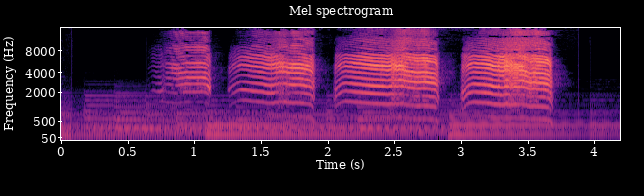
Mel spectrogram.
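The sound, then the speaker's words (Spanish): A hare suffering from myxomatosis crying in agony: four drawn-out, wavering, bleat-like wails with rich harmonics, each rising and falling in pitch, loud and repeated in close succession over a steady low hum. “Este sonido corresponde con el agonizante sufrimiento de una liebre afectada por mixomatosis.”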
